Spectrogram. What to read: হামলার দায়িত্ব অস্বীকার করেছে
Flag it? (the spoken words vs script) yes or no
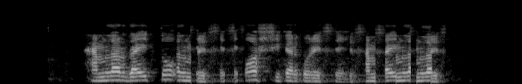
yes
